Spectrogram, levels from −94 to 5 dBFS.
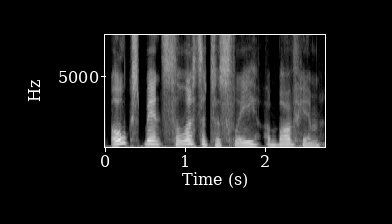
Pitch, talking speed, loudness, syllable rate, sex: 220 Hz, 110 wpm, -20 LUFS, 4.9 syllables/s, female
